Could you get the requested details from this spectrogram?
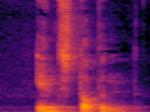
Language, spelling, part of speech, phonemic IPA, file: Dutch, instappen, verb / noun, /ˈɪnstɑpə(n)/, Nl-instappen.ogg
- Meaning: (verb) to get in; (noun) plural of instap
